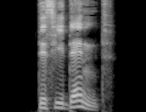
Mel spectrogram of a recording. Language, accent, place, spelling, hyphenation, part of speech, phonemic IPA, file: German, Germany, Berlin, dissident, dis‧si‧dent, adjective, /dɪsiˈdɛnt/, De-dissident.ogg
- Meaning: dissident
